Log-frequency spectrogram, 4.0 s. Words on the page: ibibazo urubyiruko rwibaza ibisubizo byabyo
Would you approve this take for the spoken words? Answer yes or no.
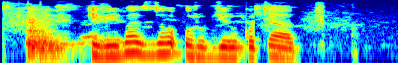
no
